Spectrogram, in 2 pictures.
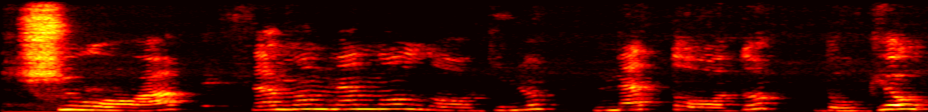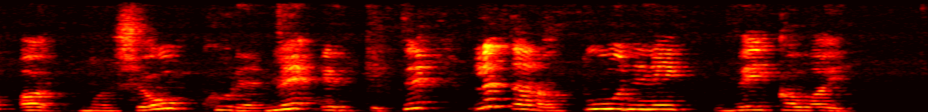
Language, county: Lithuanian, Vilnius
